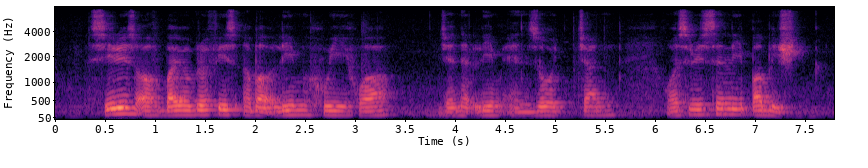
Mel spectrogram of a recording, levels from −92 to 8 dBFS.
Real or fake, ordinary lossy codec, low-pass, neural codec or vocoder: real; none; 7.2 kHz; none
